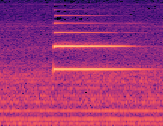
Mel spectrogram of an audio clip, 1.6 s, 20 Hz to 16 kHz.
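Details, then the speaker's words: Tektronix TDS 420 oscilloscope rebuilt from a scrap box of parts: a single loud, high-pitched beep of about two-thirds of a second after clearing a DSP-fail error code through the utility diagnostic menu; its meaning is unknown. "okay all right that loud beat's got to mean something all right let's get rid of that"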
